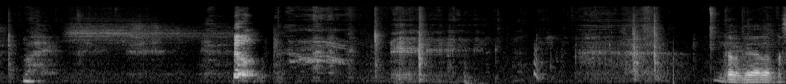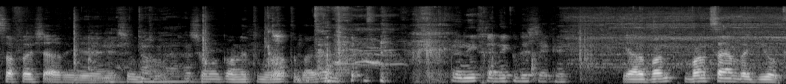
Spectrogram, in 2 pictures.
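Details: Friend unable to brush his teeth due to uncontrollable hiccups: repeated abrupt, jerky voiced catches between bits of talk and room noise.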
